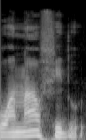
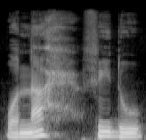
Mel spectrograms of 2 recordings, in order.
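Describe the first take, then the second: First: There is no h sound at all. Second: The h sound is strong from the throat. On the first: The speaker calls it wrong. "হার উচ্চারণই করে না" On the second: The speaker calls it right. "হার উচ্চারণ হবে বড় হা"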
